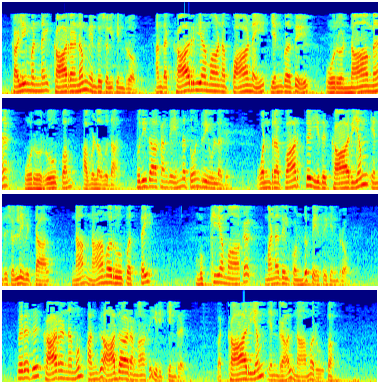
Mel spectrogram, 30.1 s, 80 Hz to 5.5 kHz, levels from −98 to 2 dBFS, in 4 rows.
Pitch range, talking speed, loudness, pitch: 130-170 Hz, 80 wpm, -15 LUFS, 145 Hz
